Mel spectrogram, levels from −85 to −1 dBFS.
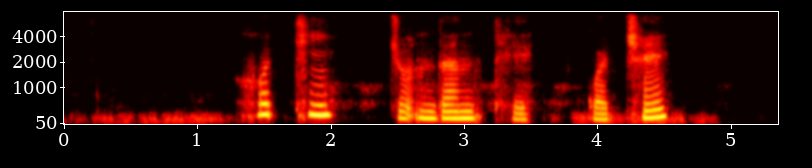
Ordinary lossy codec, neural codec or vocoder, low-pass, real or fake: Opus, 16 kbps; none; 7.2 kHz; real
